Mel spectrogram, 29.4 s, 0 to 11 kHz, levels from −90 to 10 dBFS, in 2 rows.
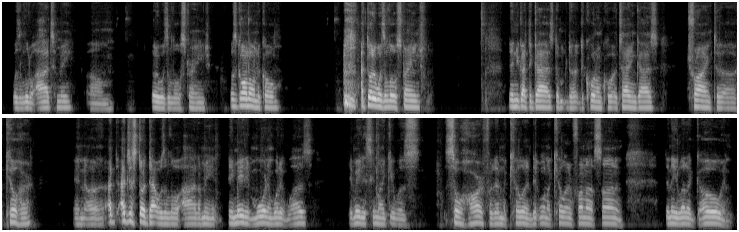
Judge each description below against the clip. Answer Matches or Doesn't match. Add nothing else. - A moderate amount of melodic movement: Matches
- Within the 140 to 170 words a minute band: Doesn't match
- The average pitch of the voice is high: Doesn't match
